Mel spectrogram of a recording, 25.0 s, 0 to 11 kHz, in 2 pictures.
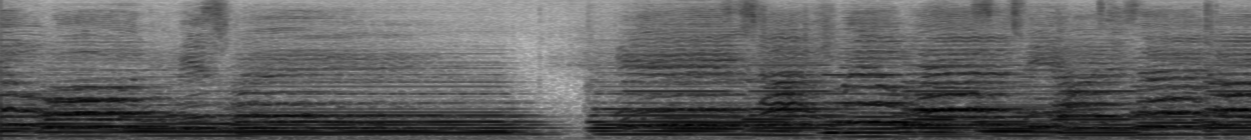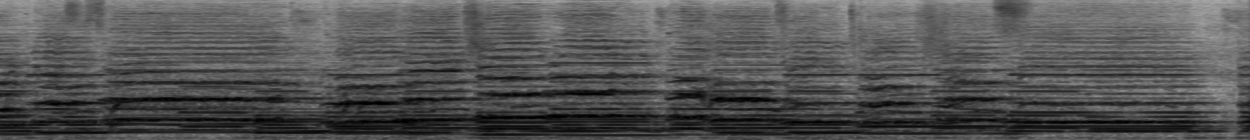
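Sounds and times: church choir singing: 0.0 - 25.0.

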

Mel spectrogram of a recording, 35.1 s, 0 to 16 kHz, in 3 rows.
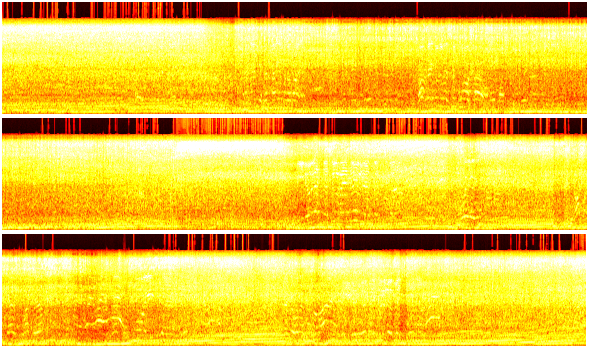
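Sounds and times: car engines revving hard: 0.0 - 35.0
steady roar of noise: 9.4 - 35.0.

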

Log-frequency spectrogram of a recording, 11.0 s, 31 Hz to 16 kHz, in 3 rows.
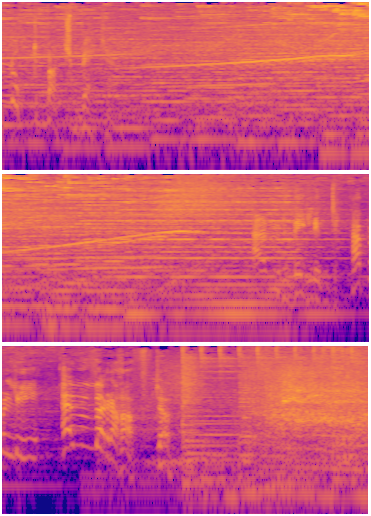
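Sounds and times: background music: 0.0 - 11.0
cartoon car skidding away: 9.7 - 11.0.

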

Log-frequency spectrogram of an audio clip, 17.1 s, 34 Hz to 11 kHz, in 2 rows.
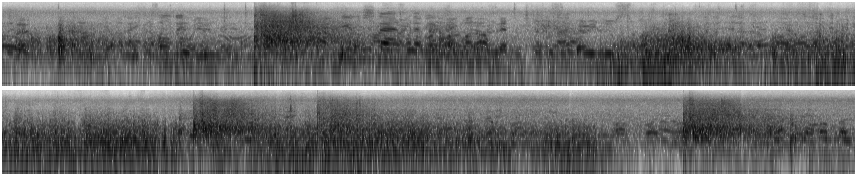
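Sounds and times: rifle shots: 2.5 - 3.5, 10.4 - 12.6, 15.3 - 16.6.

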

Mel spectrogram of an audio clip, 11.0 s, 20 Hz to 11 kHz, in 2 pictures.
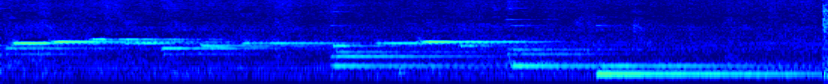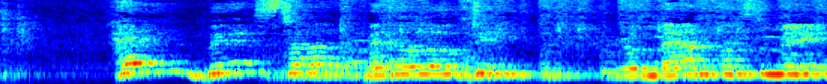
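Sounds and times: bell-like chime notes: 0.0 - 5.2.

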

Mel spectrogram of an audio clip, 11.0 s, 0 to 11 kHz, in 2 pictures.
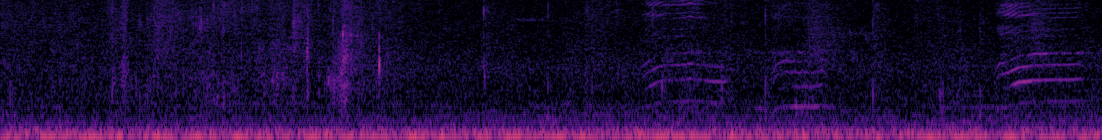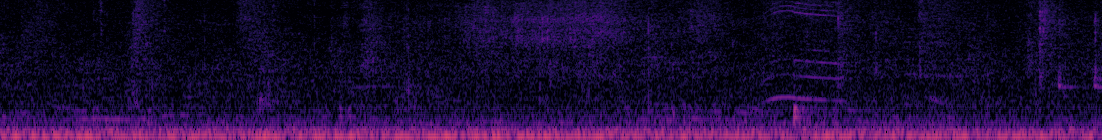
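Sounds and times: monkey meow-like cries: 3.2 - 4.2, 5.0 - 5.5.

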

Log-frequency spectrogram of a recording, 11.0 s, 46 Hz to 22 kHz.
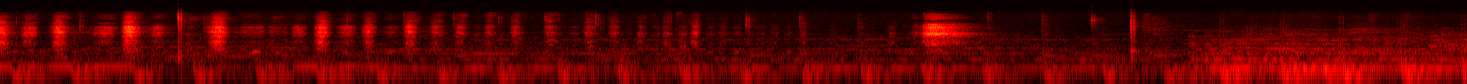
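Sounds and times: woman panting and sobbing: 0.0 - 7.6.

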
